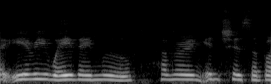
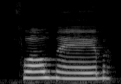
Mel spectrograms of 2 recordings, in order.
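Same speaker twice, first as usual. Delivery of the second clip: a louder, higher demand; 6 semitones higher, 5 dB louder than usual. A narrator's reading. Fudge demanding the witness's name, loud. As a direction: call it out across the court. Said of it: "said Fudge loudly".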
